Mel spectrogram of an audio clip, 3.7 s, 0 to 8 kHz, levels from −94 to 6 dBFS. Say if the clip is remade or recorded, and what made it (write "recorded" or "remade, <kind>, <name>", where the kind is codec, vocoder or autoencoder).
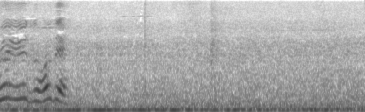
recorded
